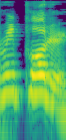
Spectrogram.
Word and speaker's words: reporter: wants to be a reporter that's correct how do you pronounce let's going to listen reporter reporter remember that uh it doesn't sound like a t reporter it sounds like uh uh our reporter right reporter she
